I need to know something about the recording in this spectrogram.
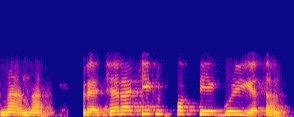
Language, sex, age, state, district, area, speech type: Goan Konkani, male, 60+, Goa, Salcete, rural, conversation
